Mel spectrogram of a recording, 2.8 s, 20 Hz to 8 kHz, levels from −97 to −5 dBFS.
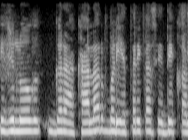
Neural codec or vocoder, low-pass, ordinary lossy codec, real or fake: none; 7.2 kHz; none; real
